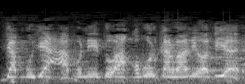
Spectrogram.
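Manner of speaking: high, ringing declamation, stretched out; majestic wrath. Retold or imitated. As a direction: build a lofty rebuke to a climax. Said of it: "رحمت نے جلال کے عالم میں کہا". (جلال بھرا بلند لہجہ)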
